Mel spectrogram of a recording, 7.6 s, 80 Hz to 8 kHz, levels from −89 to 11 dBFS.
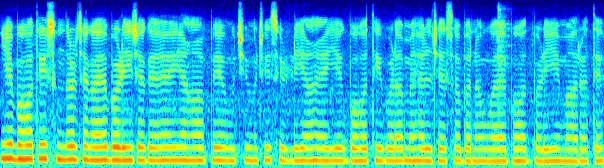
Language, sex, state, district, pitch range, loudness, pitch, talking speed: Hindi, female, Uttar Pradesh, Muzaffarnagar, 210-225 Hz, -18 LUFS, 215 Hz, 220 wpm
